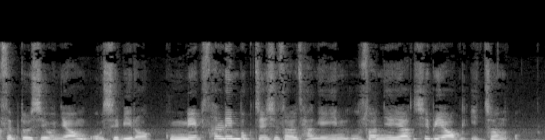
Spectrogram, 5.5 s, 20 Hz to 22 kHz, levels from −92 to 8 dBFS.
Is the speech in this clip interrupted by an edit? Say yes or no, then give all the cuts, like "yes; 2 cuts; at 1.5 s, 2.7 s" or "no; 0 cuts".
yes; 2 cuts; at 1.5 s, 4.1 s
